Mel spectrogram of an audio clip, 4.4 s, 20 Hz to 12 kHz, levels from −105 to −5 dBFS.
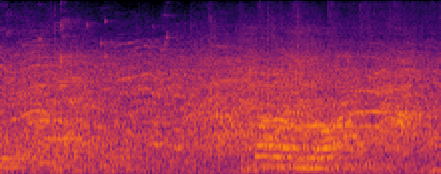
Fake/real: real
